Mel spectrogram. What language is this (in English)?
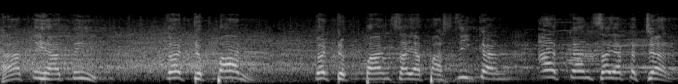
Indonesian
